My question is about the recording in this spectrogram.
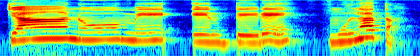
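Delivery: slow, drawn-out reading of the verse line; reading a verse slowly. Shown as a demonstration. Teacher reads a poem line to students, slow and drawn out. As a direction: read the line very slowly, syllable by syllable. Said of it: "Así yo separaría normalmente".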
